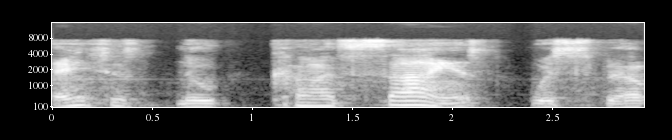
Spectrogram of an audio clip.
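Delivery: ordinary talk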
